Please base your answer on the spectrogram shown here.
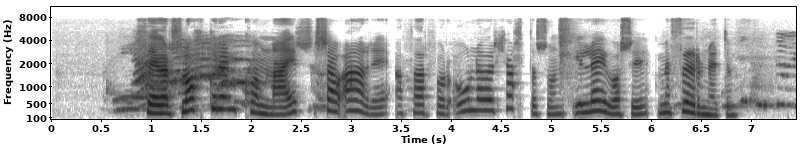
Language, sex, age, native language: Icelandic, female, 30-39, Icelandic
